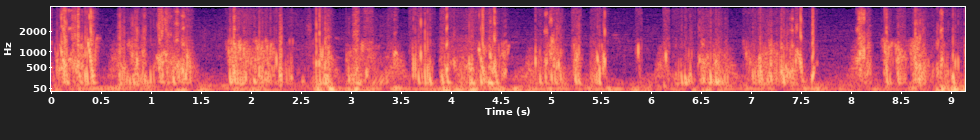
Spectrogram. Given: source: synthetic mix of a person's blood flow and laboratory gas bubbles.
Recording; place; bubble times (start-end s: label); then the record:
Doppler ultrasound of blood flow; subclavian vein
0.00-0.49 s: bubbles
0.66-1.43 s: bubbles
1.73-2.84 s: bubbles
2.94-3.48 s: bubbles
3.57-3.84 s: bubbles
3.88-4.58 s: bubbles
4.83-5.17 s: bubbles
5.19-5.32 s: bubbles
5.38-5.57 s: bubbles
5.83-5.91 s: bubbles
6.11-6.77 s: bubbles
6.91-7.67 s: bubbles
8.04-8.22 s: bubbles
8.29-9.11 s: bubbles
9.13-9.15 s: bubbles
From the record:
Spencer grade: 3 (all of the cardiac periods contain showers or single bubble signals, but not dominating or overriding the cardiac motion signals); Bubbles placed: anywhere in the cardiac cycle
